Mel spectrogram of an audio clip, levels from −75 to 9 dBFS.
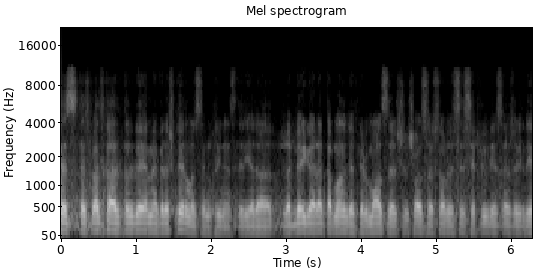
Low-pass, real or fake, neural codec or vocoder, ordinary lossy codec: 10.8 kHz; fake; codec, 16 kHz in and 24 kHz out, 0.9 kbps, LongCat-Audio-Codec, four codebook decoder; Opus, 24 kbps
